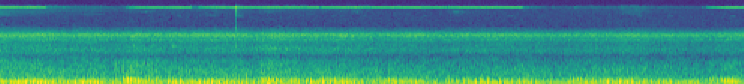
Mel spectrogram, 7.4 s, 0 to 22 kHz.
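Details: A British Shorthair cat, cuddly and loved, born 18 August 2010, filmed purring on 30 August 2017 at 09:51; continuous low rumbling purr in regular breath-like cycles with a faint steady hum underneath.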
